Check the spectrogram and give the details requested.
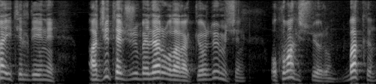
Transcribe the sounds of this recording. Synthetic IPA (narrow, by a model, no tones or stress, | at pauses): ait̪ʰilʲd̪iːni | ad͡ʒɯt̪ʰɛd͡ʒɾybelʲæɾo̞lˠaɾak̚ɟø̞ɾd̪yːmit͡ʃʰin | o̞kʰumakist̪ʰijo̞ɾumbakʰɯn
